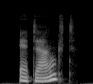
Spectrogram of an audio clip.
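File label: pronunciation er dankt, German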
